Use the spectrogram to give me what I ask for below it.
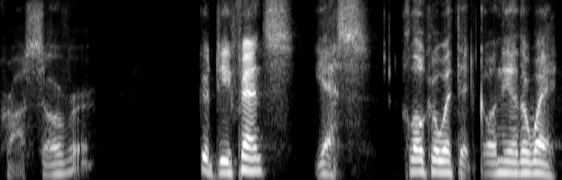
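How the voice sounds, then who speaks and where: A man hosts a fan play-by-play stream of a live basketball game, mixing casual chat with slangy, informal fan reactions. His mid-range voice has a fairly bright tone and moves at a normal speed. The recording is dry and studio-clean.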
